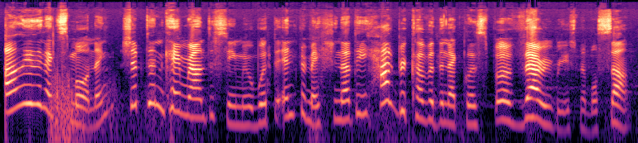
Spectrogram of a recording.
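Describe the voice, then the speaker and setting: A woman's voice: sits high, sing-song, fast talker, noisy background. A woman playing a confident, shrewd detective in a radio play, speaking in a formal, precise, theatrical way. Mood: composed, formal. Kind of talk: stage-style radio play acting.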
